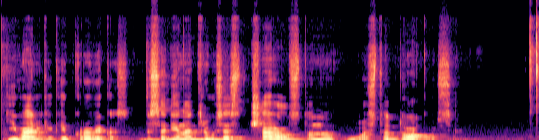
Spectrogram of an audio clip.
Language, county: Lithuanian, Vilnius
